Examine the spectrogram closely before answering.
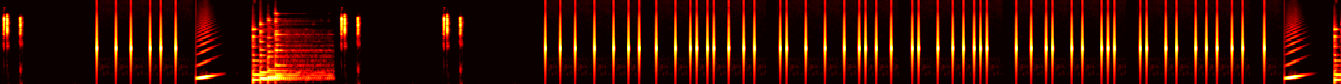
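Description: Texting-app sound effects: quick keyboard-tap clicks as letters are typed, a few around one second in and a steady fast run from about five seconds on. About two seconds in and again near the end, a message-send sound plays, a short rising swoosh followed by a bright pitched chime.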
